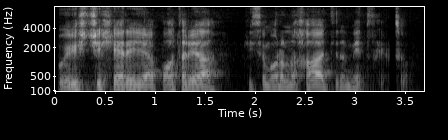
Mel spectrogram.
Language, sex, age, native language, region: Slovenian, male, 18-29, Slovenian, Central Slovenia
